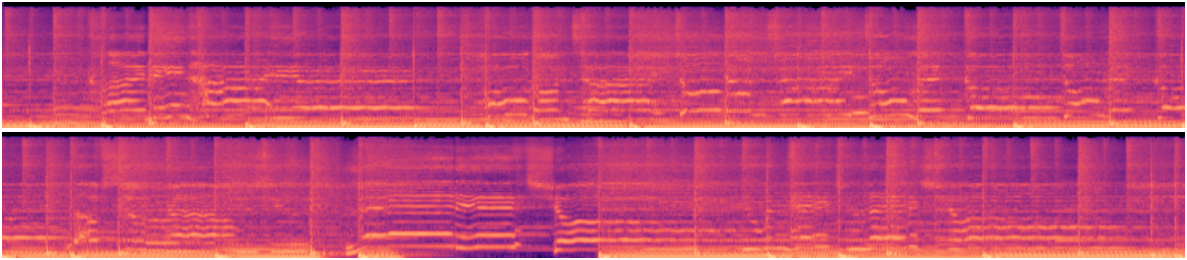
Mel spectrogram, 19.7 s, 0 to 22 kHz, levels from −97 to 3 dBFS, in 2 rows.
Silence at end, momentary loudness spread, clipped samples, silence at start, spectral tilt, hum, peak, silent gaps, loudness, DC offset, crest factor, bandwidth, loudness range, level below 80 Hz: 0 s; 3 LU; under 0.1%; 0 s; -4 dB/octave; none; -2 dBFS; none; -15 LUFS; under 0.1%; 12 dB; 19 kHz; 1 LU; -18 dBFS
